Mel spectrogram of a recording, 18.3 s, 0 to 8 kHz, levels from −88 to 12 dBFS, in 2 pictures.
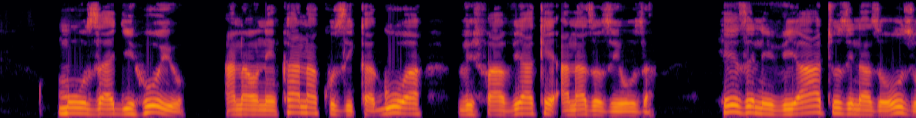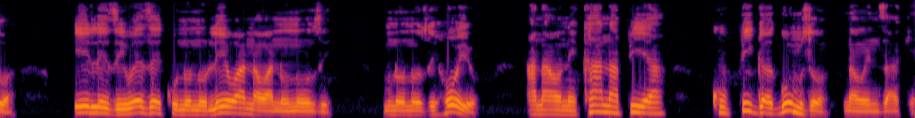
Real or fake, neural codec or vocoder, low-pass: real; none; 7.2 kHz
